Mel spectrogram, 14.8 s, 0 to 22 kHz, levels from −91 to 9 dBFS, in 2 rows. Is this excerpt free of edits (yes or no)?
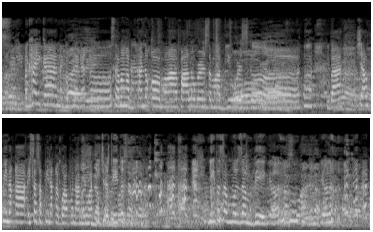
yes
